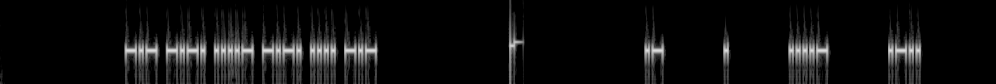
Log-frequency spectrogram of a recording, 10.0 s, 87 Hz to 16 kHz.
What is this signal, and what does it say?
Morse code, heard as a keyed tone, about 36 wpm, spaced as for 21 wpm, 700 Hz. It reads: KC4CHK AE4L
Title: USA Call Signs - 6x Character Spacing - 35wpm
